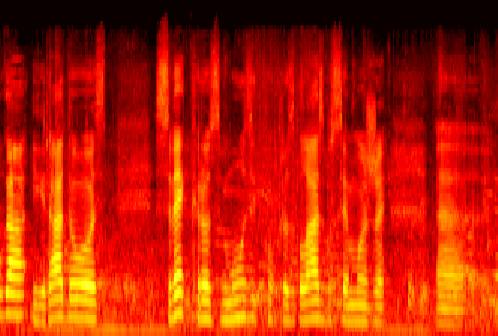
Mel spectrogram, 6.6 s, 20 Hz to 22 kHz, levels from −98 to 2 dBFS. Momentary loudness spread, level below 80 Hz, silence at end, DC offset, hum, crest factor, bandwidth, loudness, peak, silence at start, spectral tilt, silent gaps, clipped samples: 20 LU; -58 dBFS; 0 s; under 0.1%; none; 22 dB; 16 kHz; -26 LUFS; -4 dBFS; 0 s; -4 dB/octave; none; under 0.1%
